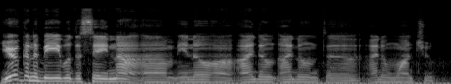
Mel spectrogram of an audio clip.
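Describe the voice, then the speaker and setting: A man speaks at a moderate pace with a bright, sharp tone. Audible room echo surrounds the voice. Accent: non-native. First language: not English. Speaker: religious video commentator. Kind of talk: religious commentary monologue. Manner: halting, many fillers and repetitions; casual.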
